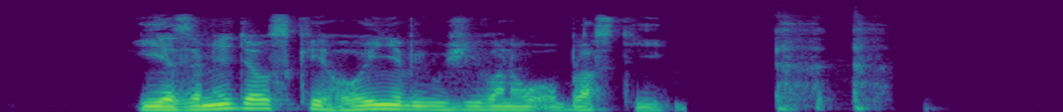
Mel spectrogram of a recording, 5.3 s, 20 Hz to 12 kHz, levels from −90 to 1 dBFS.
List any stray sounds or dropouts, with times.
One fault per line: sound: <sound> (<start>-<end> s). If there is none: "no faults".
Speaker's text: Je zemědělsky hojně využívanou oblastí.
sound: cough (3.9-4.5 s)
